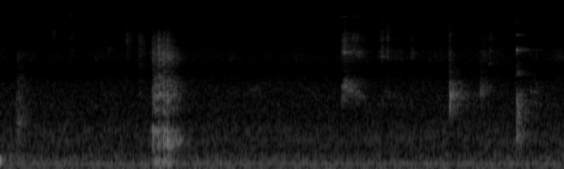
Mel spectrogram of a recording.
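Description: An egg being broken open by hand over a plastic mixing bowl: one louder short crack of shell about two seconds in, then a few light clicks and taps of shell and bowl.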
